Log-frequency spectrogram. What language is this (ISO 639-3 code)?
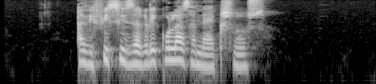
cat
